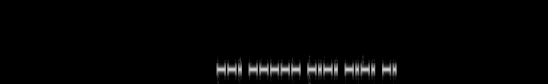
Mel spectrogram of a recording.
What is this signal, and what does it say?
Morse code, heard as a keyed tone, about 47 wpm, 700 Hz. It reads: G0CCN
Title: DXCC-100 Call Signs - 5 Characters - Repeated 3x - 45wpm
